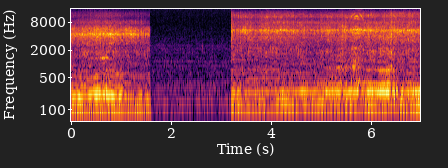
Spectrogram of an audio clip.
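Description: Buzzing of bees in the survival game ARK, a steady droning hum with a dense, insect-like whir, briefly dropping to a quieter bed in the middle before returning at full level, with no talk over it.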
